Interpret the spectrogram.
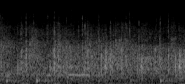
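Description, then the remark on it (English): An audience applauds in a steady, dense patter of many hands clapping at once, moderately loud and continuous throughout with no voices rising above it. “At least you can clap.”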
